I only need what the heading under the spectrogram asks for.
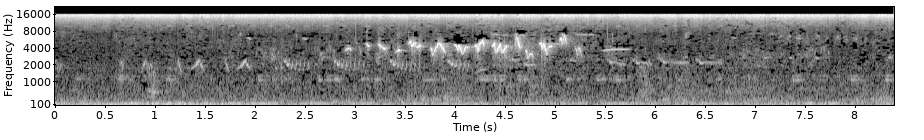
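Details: Painted bunting singing in Royse City, Texas, on 8 June 2020: a rapid, warbled run of high sweet notes lasting about three seconds, rising and falling in pitch, over a steady low background hum and faint distant chirps.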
